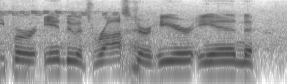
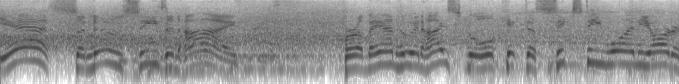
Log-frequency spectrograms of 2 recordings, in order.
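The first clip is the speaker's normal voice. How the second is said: excited play-by-play; 4 semitones higher than usual. Real, not acted. Announcer calling a long field goal, excited play-by-play. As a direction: draw out the question, then jump up in triumph.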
